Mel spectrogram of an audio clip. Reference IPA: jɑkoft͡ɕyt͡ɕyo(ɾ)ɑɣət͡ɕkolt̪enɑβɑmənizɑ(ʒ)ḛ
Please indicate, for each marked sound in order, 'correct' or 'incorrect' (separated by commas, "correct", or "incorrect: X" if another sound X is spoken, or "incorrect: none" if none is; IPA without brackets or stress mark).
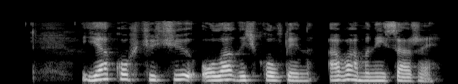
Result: incorrect: l, correct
